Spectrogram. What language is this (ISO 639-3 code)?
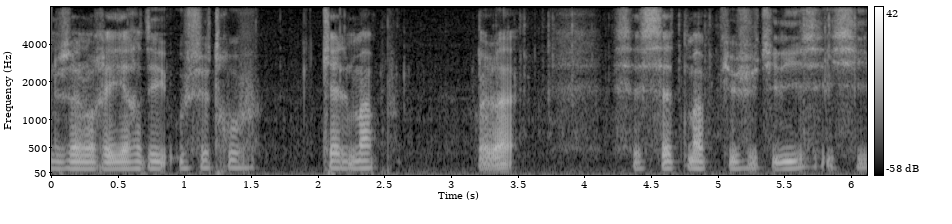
fra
